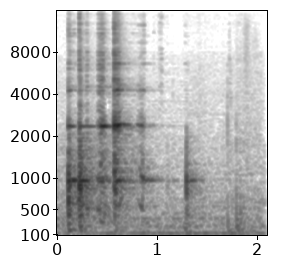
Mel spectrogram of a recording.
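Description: Chef's knife blade knocking against a ceramic mixing bowl to shed chopped garlic and shallot: a quick run of clinks in the first half-second with a short ringing tone, then one more clink a little after a second in.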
